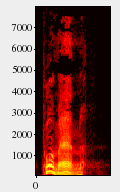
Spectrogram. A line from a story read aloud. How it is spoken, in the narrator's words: Nellie murmured, trying to feel sad for a change, and not succeeding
